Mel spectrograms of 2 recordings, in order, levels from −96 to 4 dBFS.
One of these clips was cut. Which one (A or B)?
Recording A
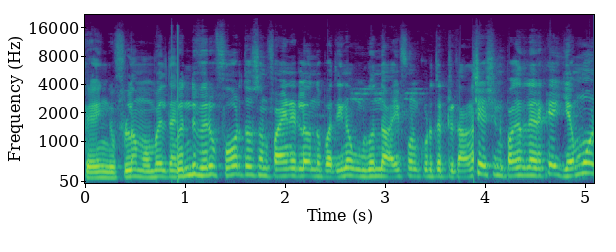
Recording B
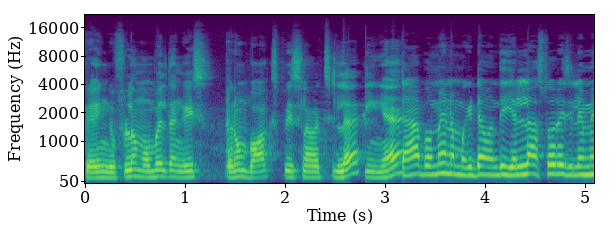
A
